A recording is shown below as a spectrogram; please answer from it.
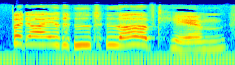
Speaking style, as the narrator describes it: sobbed Sarah

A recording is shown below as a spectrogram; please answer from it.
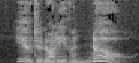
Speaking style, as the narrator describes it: she breathed

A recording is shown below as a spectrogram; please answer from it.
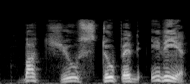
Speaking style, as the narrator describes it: shouted Mr

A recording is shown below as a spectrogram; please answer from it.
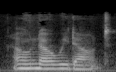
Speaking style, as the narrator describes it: said Anne, shaking her head gravely

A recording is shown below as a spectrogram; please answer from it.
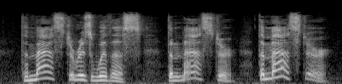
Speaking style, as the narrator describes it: The shout swept athwart the lake of faces like a wave, broke against the distant cliff of ruins, and came back in a welter of cries

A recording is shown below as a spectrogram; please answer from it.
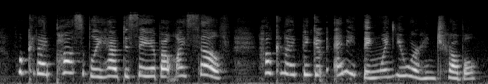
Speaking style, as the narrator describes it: exclaimed Polly reproachfully

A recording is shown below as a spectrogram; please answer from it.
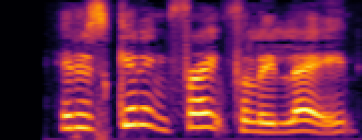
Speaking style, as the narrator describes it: she sharply exclaimed

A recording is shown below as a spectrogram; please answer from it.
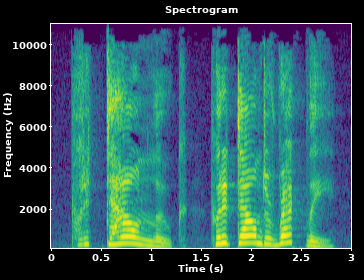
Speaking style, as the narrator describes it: cried the girl with a look of terror

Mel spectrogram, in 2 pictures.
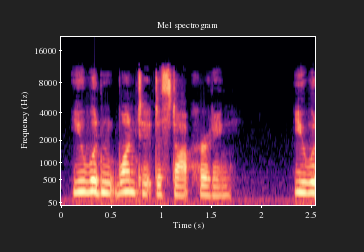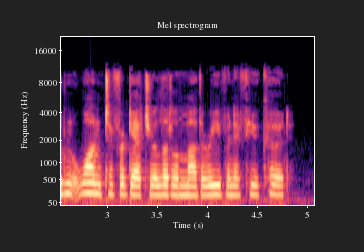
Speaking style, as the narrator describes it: said Anne very softly

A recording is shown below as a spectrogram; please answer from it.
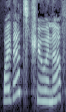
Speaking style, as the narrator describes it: exclaimed Dorothy

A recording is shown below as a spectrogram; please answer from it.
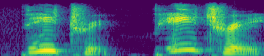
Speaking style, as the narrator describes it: cried

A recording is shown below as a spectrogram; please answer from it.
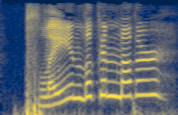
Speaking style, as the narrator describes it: exclaimed her husband in astonishment

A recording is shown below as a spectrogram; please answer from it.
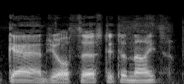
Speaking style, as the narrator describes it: chuckled Sapt

